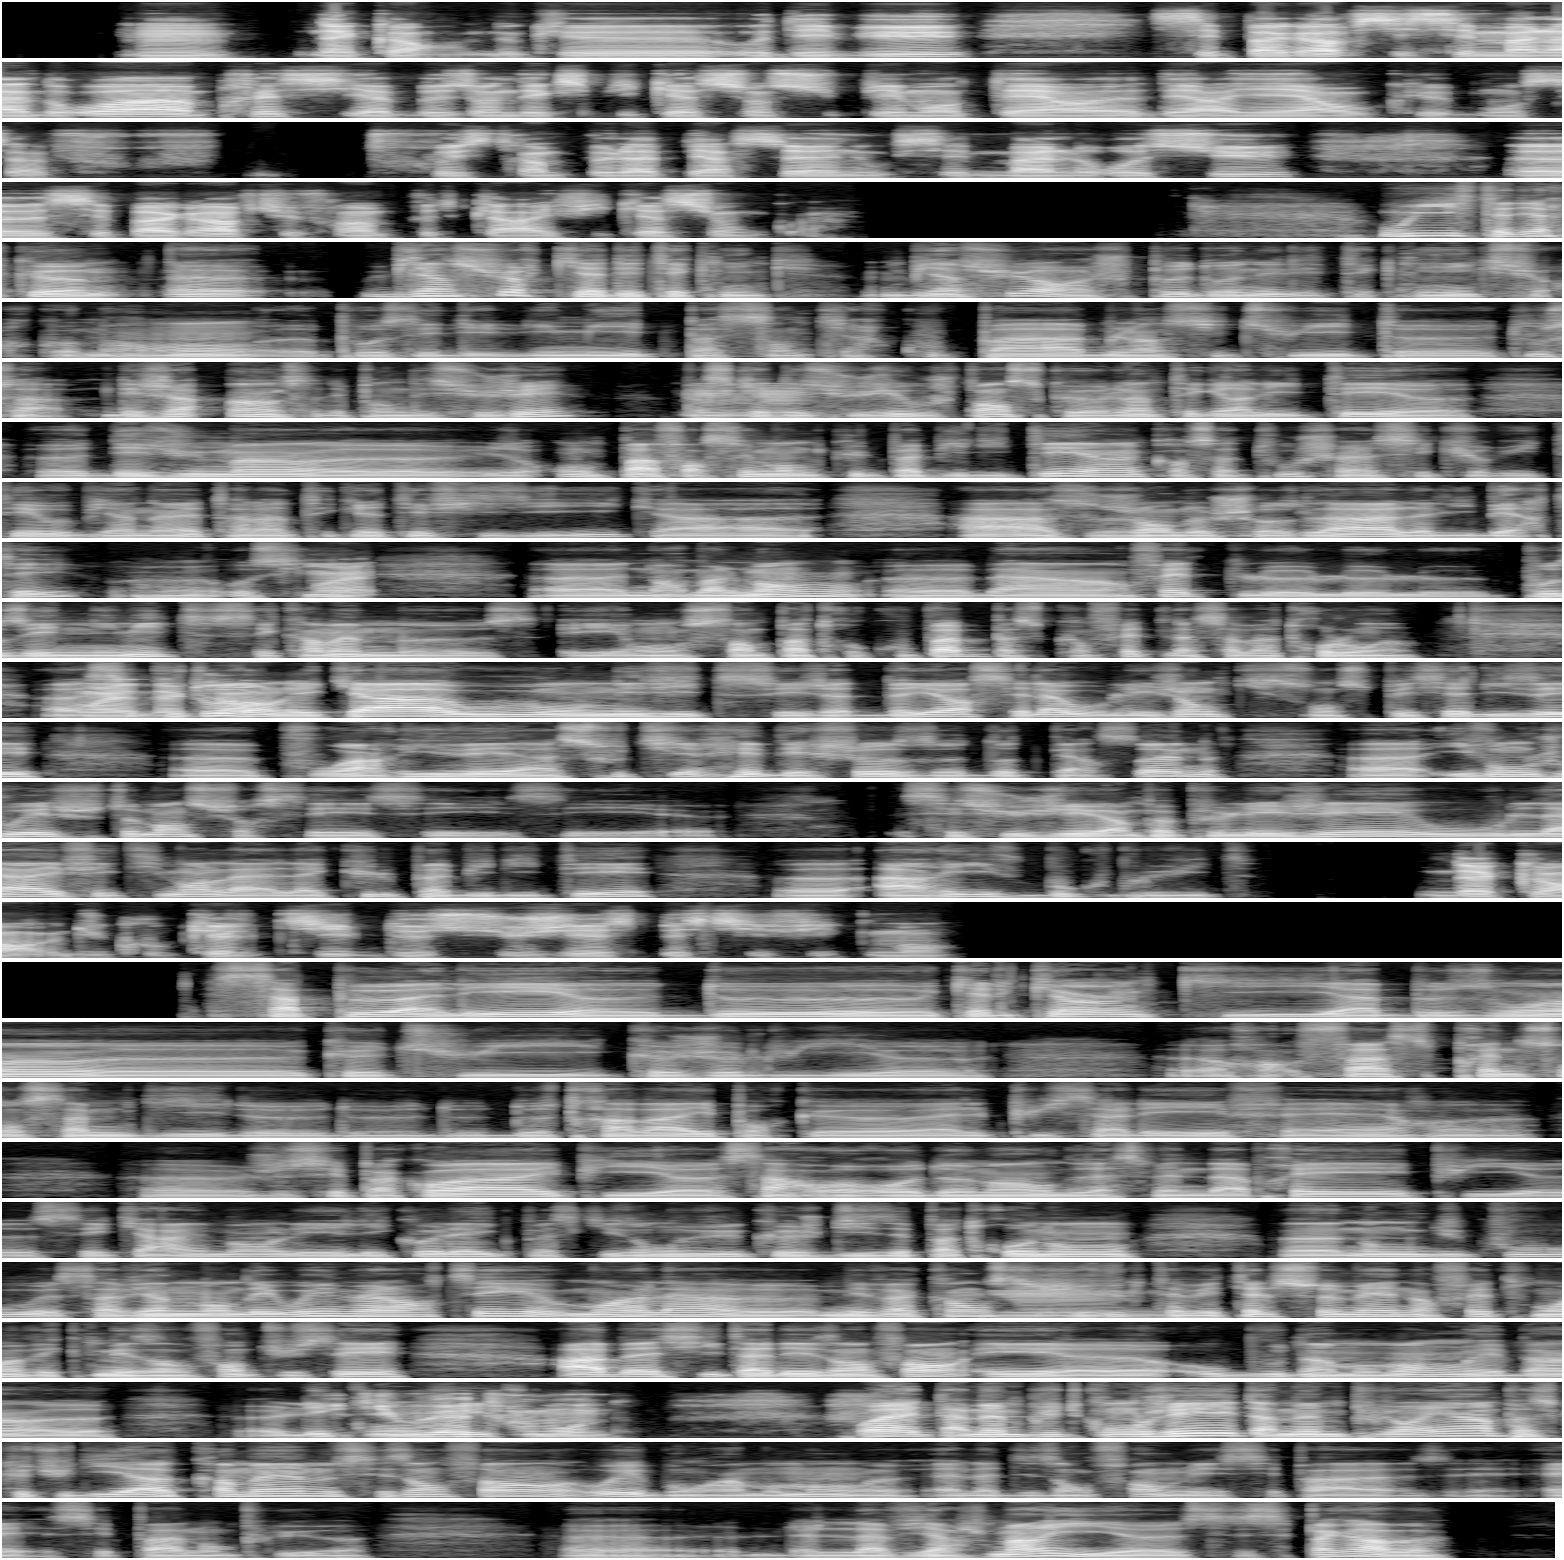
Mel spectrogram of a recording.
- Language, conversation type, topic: French, podcast, Comment apprendre à poser des limites sans se sentir coupable ?
- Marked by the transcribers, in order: chuckle; "tu" said as "tui"; chuckle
